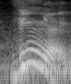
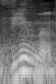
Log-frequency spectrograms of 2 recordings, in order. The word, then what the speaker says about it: Viña: vamos começar falando do Matias vinha jogador ou Vina como você quiser pronunciar muita gente pronuncia dessas duas formas um jogador uruguaio de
